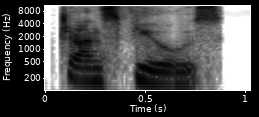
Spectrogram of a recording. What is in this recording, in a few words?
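"transfuse", Indian English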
